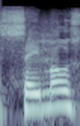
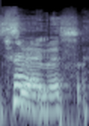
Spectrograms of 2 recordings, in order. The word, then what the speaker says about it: Samus: Is that the Samos do that? Samos? That was one Samos. time I mispronounced. I'm not even going. Say to. it. Move on. No, try it. Samus.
